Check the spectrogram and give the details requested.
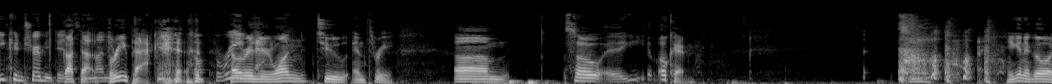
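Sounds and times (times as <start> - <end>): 
speech: 0.0 - 7.0, 9.1 - 9.5, 10.1 - 10.5
loud harsh cough: 9.0 - 10.2.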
